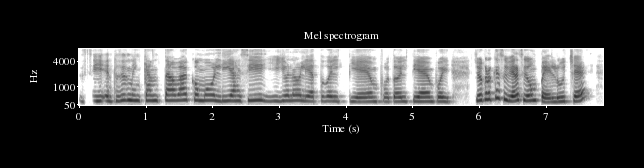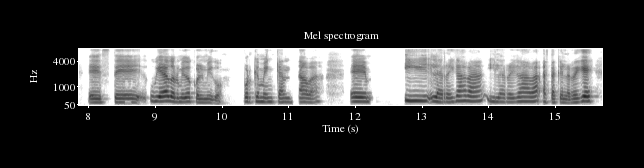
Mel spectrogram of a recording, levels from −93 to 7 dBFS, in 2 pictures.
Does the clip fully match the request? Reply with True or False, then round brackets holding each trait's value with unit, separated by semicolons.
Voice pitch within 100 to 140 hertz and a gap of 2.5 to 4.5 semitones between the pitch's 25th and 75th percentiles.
False (240 Hz; 3.6 semitones)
